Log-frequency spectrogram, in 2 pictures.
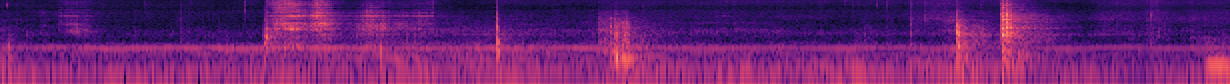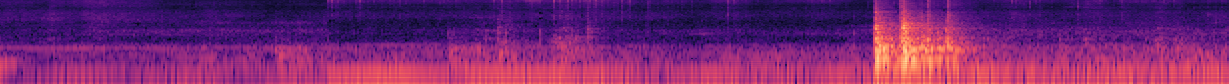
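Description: Metal kitchenware clinking: a utensil knocking against a stainless steel bowl and a frying pan, with a handful of sharp clinks in the first half and one louder clatter near the end.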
